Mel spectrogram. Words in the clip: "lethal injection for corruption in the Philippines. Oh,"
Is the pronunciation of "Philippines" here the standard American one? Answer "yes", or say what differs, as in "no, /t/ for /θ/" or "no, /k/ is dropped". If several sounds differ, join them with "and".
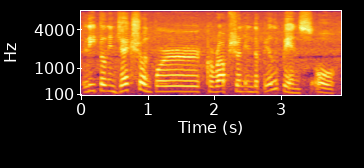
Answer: no, /s/ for /z/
